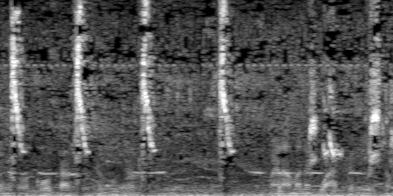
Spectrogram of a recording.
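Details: Long-tailed shrike in full song at a football field, giving sharp, high downward-slurred notes about every two-thirds of a second, with softer twittering near the end and a low hum behind.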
